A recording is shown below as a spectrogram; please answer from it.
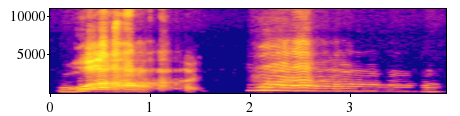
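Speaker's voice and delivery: high-pitched mock wail, long drawn out; hammed-up crying "why", stretched out; dramatic crying why. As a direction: wail it high like a melodramatic crier. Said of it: "It was a dude crying".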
